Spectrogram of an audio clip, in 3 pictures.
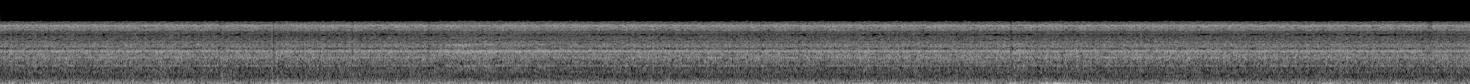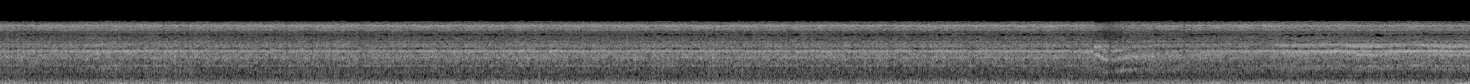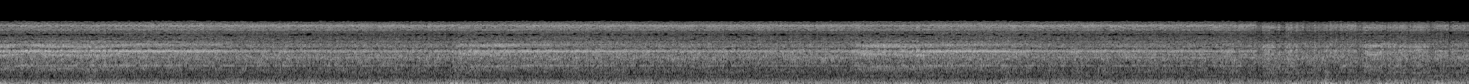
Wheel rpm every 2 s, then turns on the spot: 230, 230, 230, 230, 230, 230, 230, 230, 230, 230, 230, 230, 230, 210, 220, 220, 230, 230, 230, 230, 230, 230.
none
